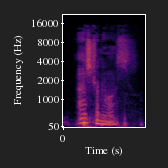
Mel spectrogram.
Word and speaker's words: Astronos: Say it right. – Astronos. – There you go.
